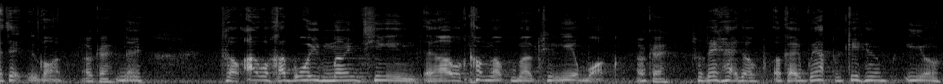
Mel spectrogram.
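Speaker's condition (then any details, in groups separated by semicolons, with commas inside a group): Cerebral palsy; from birth; speech impairment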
